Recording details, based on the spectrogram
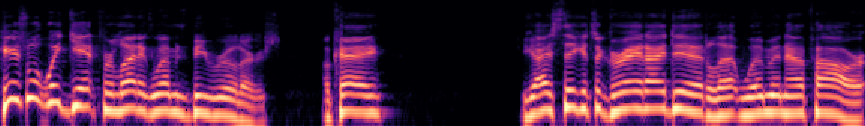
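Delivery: high, heavy, plainly kidding sarcastic tone. Joking while assigning council tasks in a game: mock sarcasm. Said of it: "Being very sarcastic".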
